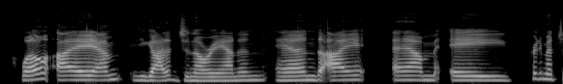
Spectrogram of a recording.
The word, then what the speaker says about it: Rhiannon: many times in my head, I'm going to mispronounce it. So give us your full name, Janelle. Janelle Rhiannon.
